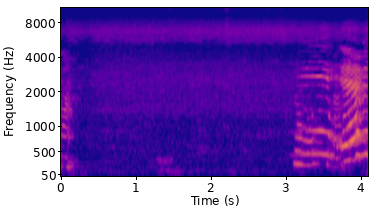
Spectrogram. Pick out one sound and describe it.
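Hot oil sizzles softly in a pan.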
